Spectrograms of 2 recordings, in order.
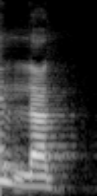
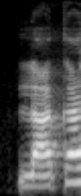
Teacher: काफ पर हम कलकला पैदा नहीं करेंगे, लाका नहीं पढ़ेंगे।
